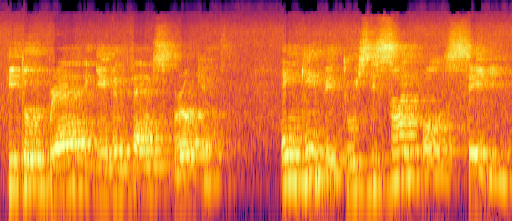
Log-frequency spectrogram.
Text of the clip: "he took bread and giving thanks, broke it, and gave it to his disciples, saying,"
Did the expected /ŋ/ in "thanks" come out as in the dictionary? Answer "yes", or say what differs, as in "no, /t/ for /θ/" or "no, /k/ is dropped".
yes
